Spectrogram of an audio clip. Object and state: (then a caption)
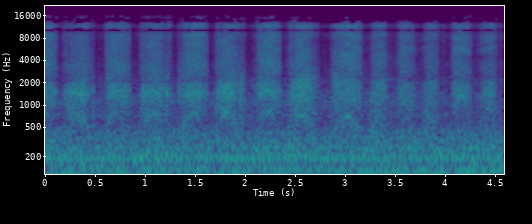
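Woven fabric area rug being scrubbed. A small, wet, flat-woven fringed rug with a patterned pile, lying muddy on a plastic sheet outdoors, is scrubbed back and forth with a long-handled push broom that has a wooden head and stiff bristles. The result is a steady, rhythmic, gritty swishing and scraping of bristles over wet fabric, with strokes running close together in a continuous broadband rasp that has a brighter, hissy edge.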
